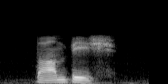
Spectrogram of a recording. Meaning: queen
- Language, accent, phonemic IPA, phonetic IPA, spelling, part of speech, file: Armenian, Eastern Armenian, /bɑmˈbiʃ/, [bɑmbíʃ], բամբիշ, noun, Hy-բամբիշ.ogg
